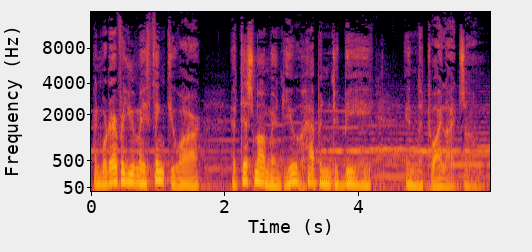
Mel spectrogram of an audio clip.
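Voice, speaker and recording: A man giving measured, ominous scripted narration for a radio drama. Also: deep voice, very animated. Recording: faint music score behind.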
